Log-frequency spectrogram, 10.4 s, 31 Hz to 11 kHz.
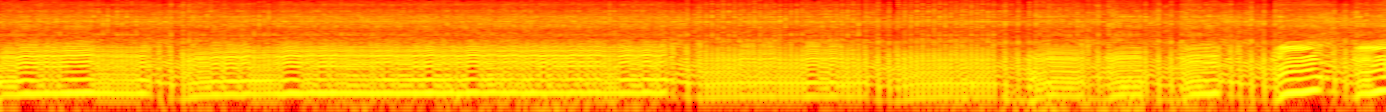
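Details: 2016 Echo GT-225 curved-shaft trimmer, 21.2cc two-stroke, just started after choke and primer: settles to a steady buzzing idle, then blips up crisply and returns cleanly without stumbling; the engine runs healthy.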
